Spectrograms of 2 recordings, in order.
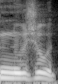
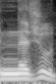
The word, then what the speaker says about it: Najoud: Et on dit Asim ibn Abi Najoud parce que certains ils ne prononcent pas bien Najoud, ils disent Noujoud ou Najouad. Non, c'est Najoud, c'est comme ça que ça.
